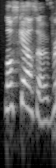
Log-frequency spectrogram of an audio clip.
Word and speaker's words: Loscalzo: Loscalzo, really close.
